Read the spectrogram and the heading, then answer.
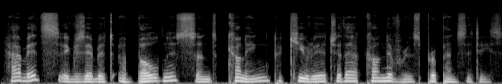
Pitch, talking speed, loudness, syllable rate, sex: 135 Hz, 130 wpm, -16 LUFS, 5.0 syllables/s, male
